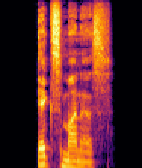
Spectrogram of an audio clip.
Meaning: genitive of Exmann
- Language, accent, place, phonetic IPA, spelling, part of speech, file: German, Germany, Berlin, [ˈɛksˌmanəs], Exmannes, noun, De-Exmannes.ogg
